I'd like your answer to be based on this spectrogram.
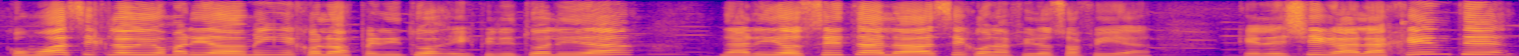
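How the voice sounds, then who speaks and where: An Argentine man with a high, clean-toned voice co-hosts a radio show. His opinionated talk rambles, halting, wandering off topic and repeating itself.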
